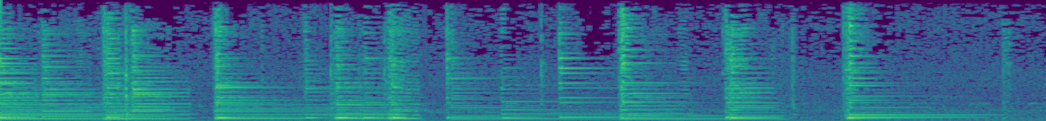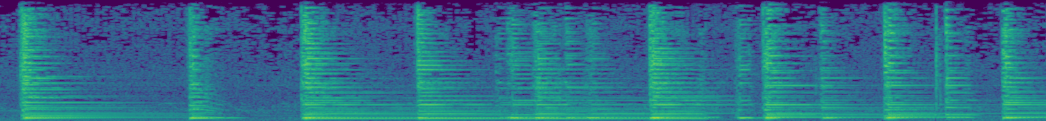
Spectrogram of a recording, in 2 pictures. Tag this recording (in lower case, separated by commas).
playing ukulele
